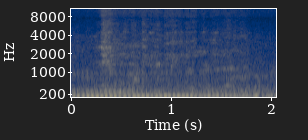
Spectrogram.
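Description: A steady low hum with a rapid, rough pulse, carried over a video call from a participant's open microphone, with a brief hiss about a third of a second in.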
